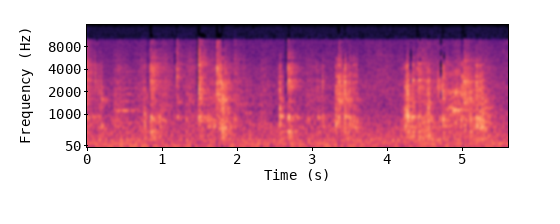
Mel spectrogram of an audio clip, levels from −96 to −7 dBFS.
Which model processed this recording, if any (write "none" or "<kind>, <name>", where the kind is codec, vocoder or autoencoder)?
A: none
